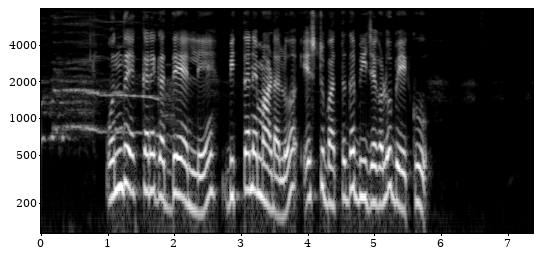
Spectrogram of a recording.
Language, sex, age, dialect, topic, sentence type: Kannada, female, 41-45, Coastal/Dakshin, agriculture, question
